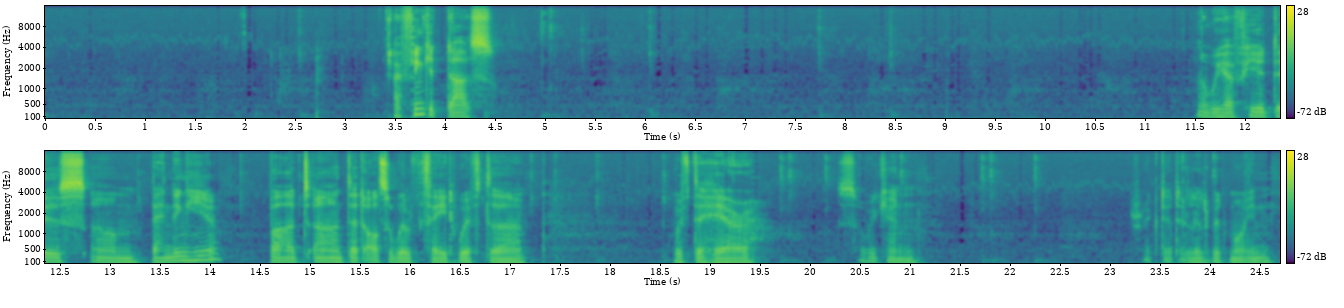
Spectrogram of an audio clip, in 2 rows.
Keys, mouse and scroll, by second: 3.1-3.5 scroll down 4, 3.5-4.9 middle drag, 4.9 click, 5.3 scroll up 1, 6.1-8.0 middle drag, 8.0-8.4 scroll down 2, 8.4-18.0 middle drag, 18.0-18.5 scroll up 1, 18.5-19.7 middle drag, 19.7 click, 21.7 click, 22.3 click, 24.3-24.7 middle drag.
